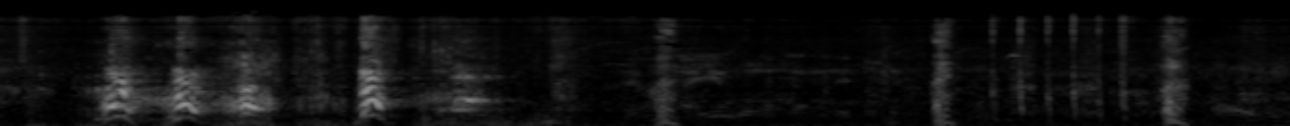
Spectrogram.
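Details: Dogo Argentino in a yard, opening with four or five quick, loud, rounded barks, then falling quiet as scattered clicks and a low voice take over.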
